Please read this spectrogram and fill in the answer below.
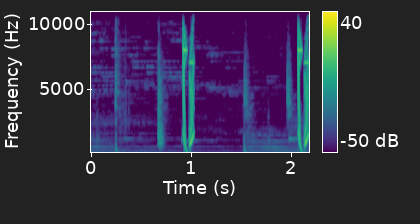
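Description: Light background music with a cartoon 'pop' sound effect about a second in: a single quick rising bloop as an on-screen graphic pops up.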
